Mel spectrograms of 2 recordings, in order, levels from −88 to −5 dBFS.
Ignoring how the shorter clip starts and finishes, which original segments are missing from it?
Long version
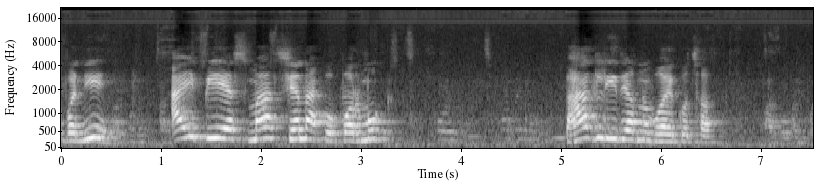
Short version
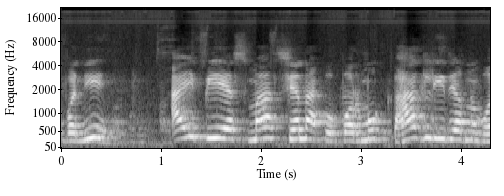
0:03.2-0:05.0

